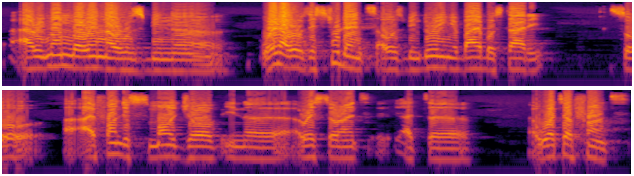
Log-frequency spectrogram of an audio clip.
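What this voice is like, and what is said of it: French-accented English. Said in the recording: “my French accent as I'm speaking English”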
